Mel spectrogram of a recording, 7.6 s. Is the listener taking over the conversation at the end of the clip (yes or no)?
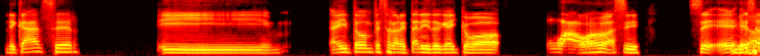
no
